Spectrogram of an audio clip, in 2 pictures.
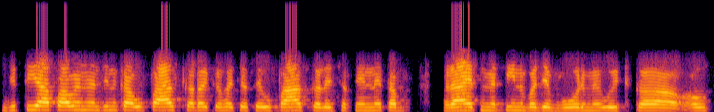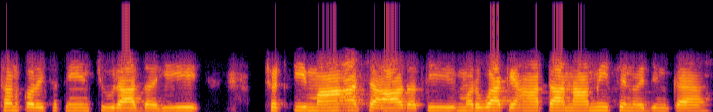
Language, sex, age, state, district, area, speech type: Maithili, female, 30-45, Bihar, Sitamarhi, urban, conversation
